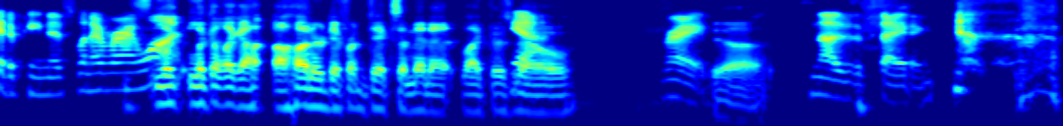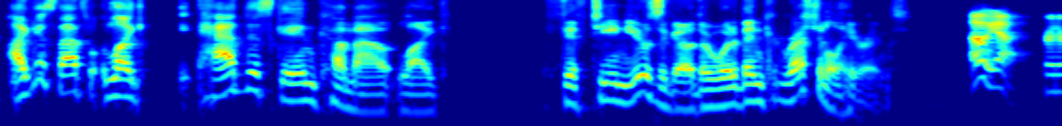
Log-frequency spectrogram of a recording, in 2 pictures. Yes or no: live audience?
no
